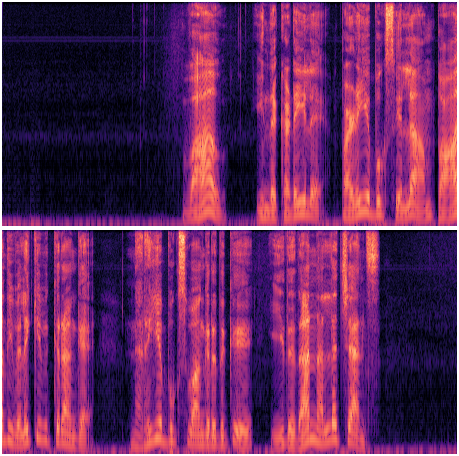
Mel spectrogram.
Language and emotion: Tamil, happy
